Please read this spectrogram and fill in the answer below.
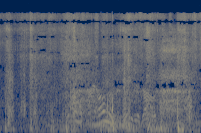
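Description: Quiet speech through the middle, with a few soft knocks near the start and again near the end.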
